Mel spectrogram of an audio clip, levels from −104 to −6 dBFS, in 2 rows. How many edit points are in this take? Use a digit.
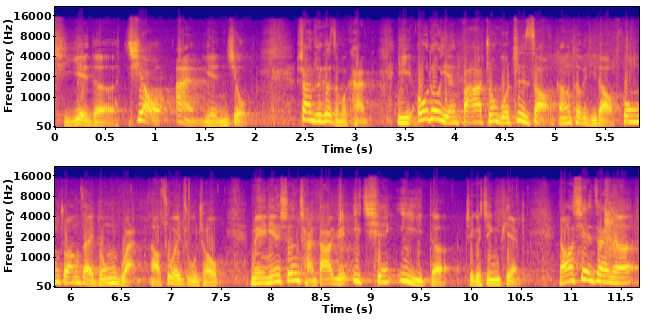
0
